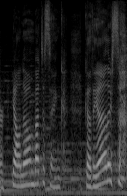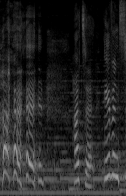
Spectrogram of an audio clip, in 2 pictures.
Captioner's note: laughs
